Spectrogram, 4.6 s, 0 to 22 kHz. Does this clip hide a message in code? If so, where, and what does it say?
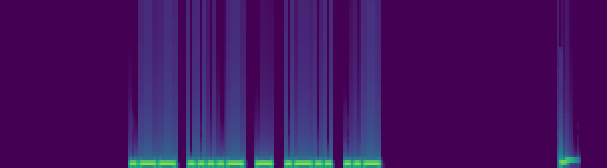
Yes: Morse code from 1.0 to 2.9 s, heard as a keyed tone, about 29 wpm, 700 Hz. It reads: W4TLU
